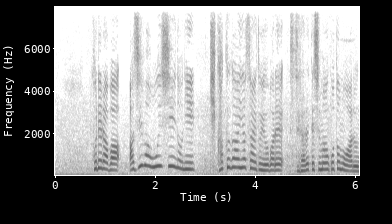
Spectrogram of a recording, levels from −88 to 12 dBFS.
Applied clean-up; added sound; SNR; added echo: none; none; none; none.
